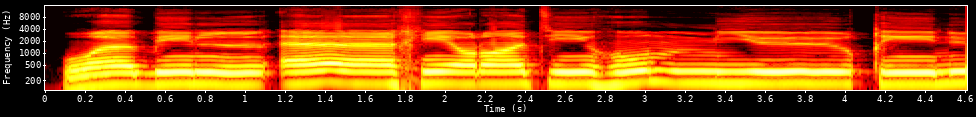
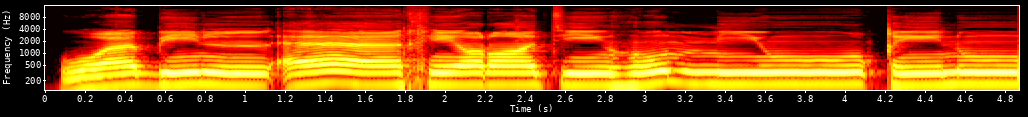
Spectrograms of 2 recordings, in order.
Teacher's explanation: you will be mixing the sound of the waw with a hint of the yeah sound. So you will kind of be pronouncing both at the same time.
